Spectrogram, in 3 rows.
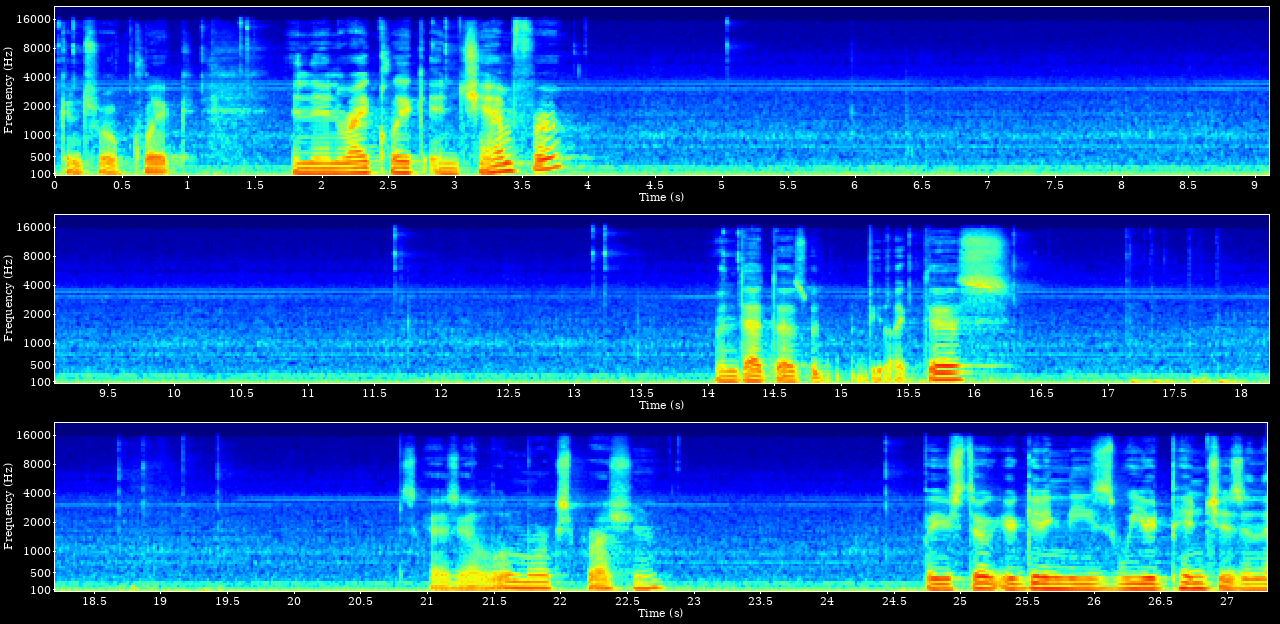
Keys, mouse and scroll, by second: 0.0 ctrl+click, 0.6 alt+middle click, 1.4 right click, 2.9 click, 5.1-11.7 drag, 13.1 click, 14.1 click, 15.4 alt+middle click, 15.7 middle click, 16.1 middle click, 17.2 F4, 17.3 F4, 17.6 F5, 17.8 F4, 18.7 middle click, 19.5-21.9 alt+middle drag, 21.9-24.4 alt+right drag.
